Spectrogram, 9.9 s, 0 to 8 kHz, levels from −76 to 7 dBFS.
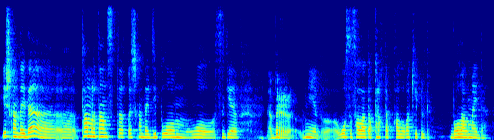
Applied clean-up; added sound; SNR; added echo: none; none; none; none.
